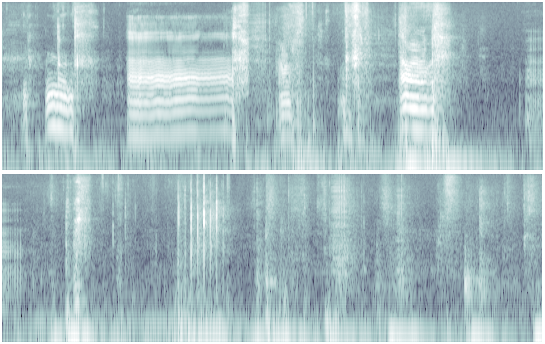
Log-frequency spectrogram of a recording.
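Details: Kiki, a Chihuahua, playing indoors: short growly vocalizations and yips come in bursts, mixed with a person's talking and higher voiced sounds in a small room.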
